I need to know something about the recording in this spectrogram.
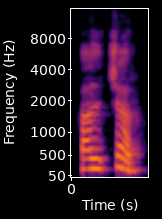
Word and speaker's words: culture: और यू साइल रहेगा इसको हमने कोल्टर नहीं पढ़ना है सी यू से बना सी से बना क और एल से बना ल ठीक है ना कल और टी से बना हमारा च यू आर ई से र कल्चर कल्चर का मतलब होता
